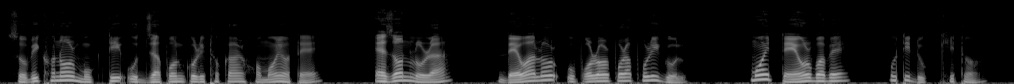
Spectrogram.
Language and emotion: Assamese, sad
